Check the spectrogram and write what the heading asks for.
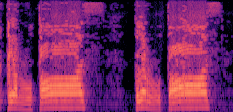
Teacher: هذه الراء أيضا ساكنة قبلها مكسور بعدها حرف استعلاء وهو الطاء غير مكسور، الطاء، فلذلك نفخمها تأثرا بجارتها الطاء المفتوحة. إذن هذه هي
